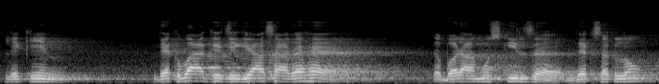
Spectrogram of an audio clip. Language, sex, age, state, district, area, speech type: Maithili, male, 45-60, Bihar, Supaul, urban, spontaneous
